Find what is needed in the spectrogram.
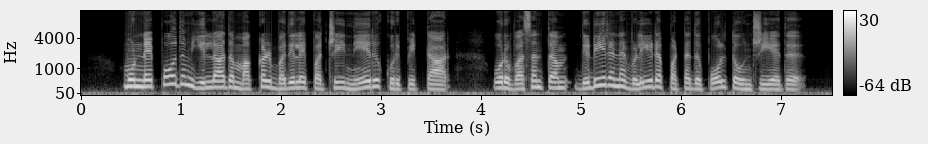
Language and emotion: Tamil, neutral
